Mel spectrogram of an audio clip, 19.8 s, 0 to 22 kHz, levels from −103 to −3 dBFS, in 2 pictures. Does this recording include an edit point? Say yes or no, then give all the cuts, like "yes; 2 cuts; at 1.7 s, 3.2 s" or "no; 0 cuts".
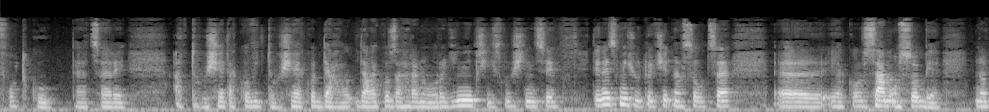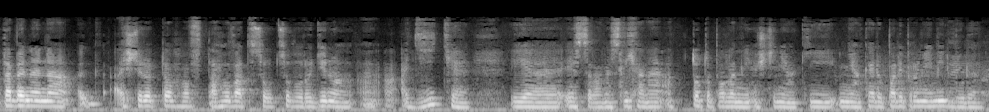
no; 0 cuts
